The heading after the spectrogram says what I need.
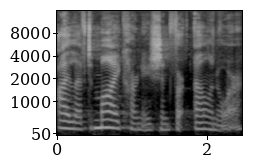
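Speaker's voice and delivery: mock sour, unfriendly, unpleasant delivery. Retelling what they said to a woman after laying down a carnation, retelling an unpleasant tone. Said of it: "in a still not very pleasant tone of voice".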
